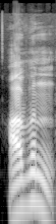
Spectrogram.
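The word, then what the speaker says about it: oven: இதை தப்பாக ஓவன்றாங்க, இந்த அடுப்பை ஓவன்றாங்க, அது அவன் அப்படின்னு சொல்லணும். Rush, some, chuck, Tusk, கவர், டசன், floor.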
